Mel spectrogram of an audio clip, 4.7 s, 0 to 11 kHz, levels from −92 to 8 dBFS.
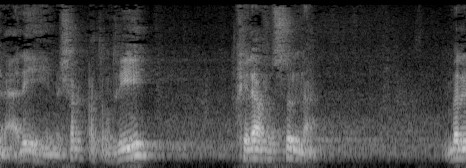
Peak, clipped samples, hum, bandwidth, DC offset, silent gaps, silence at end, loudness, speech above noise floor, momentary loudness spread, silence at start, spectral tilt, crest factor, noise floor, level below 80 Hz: -6 dBFS; under 0.1%; none; 10.5 kHz; under 0.1%; none; 0 s; -25 LUFS; 23 dB; 25 LU; 0 s; -5 dB/octave; 20 dB; -47 dBFS; -70 dBFS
